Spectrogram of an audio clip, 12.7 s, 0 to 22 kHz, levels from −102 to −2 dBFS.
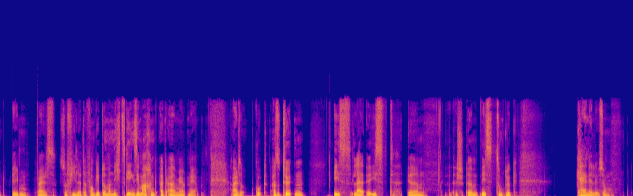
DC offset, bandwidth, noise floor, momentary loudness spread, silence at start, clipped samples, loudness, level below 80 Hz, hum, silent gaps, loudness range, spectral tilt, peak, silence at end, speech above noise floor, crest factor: under 0.1%; 11.5 kHz; -55 dBFS; 14 LU; 0.25 s; under 0.1%; -23 LUFS; -42 dBFS; none; 11.05-11.53 s; 3 LU; -7 dB/octave; -2 dBFS; 0.45 s; 33 dB; 22 dB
